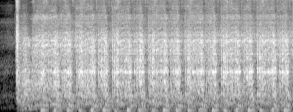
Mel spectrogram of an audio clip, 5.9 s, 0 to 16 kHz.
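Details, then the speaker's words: International 285 4x4 diesel tractor (title says 284), restarted after first revival with ATF in cylinders: cranks, catches and settles into a steady even chug about four beats a second, no knocks; starts and idles fine. "I'd say it runs pretty good. All that white and black smoke is definitely from the ATF."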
